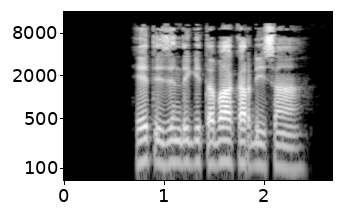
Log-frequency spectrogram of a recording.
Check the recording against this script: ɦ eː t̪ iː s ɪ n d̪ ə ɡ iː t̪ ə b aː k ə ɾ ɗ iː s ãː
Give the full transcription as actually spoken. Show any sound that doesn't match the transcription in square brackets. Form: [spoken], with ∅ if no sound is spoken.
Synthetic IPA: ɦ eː t̪ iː [z] ɪ n d̪ ə ɡ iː t̪ ə b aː k ə ɾ ɗ iː s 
